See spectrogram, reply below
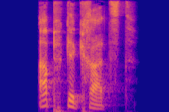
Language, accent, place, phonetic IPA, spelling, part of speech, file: German, Germany, Berlin, [ˈapɡəˌkʁat͡st], abgekratzt, verb, De-abgekratzt.ogg
- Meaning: past participle of abkratzen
